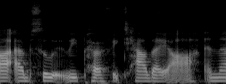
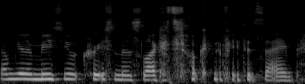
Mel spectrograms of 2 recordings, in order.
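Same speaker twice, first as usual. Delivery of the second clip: higher, half-laughing, tearful goodbye; tearful farewell to Pop; 6 semitones higher than usual. Retold or imitated. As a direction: sadly tell your late grandfather you'll miss him. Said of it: "kinda saying to Pop".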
